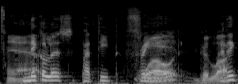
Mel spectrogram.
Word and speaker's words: Nicolas Petit-Frere: offensive tackle group with Nicolas Petit-Frere. And then I think that's got to be pronounced more French. Yeah. Nicolas Petit-Frere.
